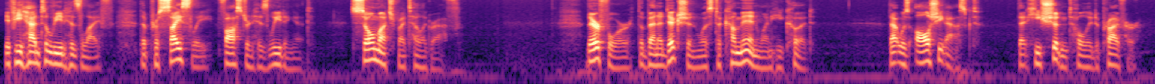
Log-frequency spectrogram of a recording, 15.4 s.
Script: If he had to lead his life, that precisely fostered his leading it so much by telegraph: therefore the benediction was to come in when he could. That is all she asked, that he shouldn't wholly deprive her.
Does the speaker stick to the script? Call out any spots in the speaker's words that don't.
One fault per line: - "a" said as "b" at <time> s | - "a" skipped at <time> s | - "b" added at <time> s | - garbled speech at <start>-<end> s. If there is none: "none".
- "is" said as "was" at 12.0 s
